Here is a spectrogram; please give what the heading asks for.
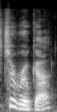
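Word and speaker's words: Taruca: who Tua is um so his name is taruka and he lives in the great city of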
